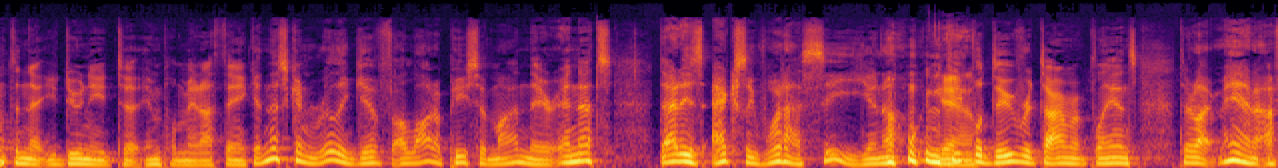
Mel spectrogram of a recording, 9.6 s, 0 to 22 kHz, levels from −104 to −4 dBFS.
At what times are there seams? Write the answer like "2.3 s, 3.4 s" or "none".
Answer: none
